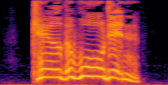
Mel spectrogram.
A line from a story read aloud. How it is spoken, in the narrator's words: the Briton shouted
